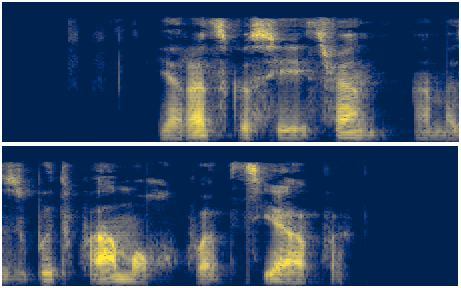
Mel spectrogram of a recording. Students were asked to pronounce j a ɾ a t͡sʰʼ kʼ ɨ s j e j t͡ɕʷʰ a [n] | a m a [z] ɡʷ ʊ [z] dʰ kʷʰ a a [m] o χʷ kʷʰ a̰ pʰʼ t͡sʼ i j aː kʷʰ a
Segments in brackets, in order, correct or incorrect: correct, correct, incorrect, correct

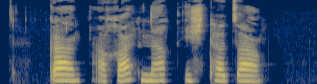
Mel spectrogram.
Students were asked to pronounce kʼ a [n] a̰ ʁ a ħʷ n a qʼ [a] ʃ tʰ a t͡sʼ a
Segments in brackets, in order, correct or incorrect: correct, incorrect

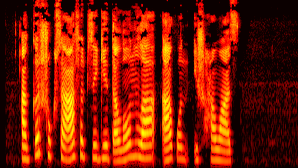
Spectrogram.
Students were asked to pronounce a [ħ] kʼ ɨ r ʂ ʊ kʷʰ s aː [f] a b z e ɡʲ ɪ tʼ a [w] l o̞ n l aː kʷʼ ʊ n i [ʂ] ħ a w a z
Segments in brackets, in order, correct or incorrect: incorrect, correct, incorrect, correct

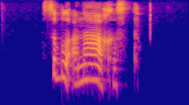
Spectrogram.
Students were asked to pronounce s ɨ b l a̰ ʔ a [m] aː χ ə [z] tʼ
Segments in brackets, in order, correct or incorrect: incorrect, incorrect

